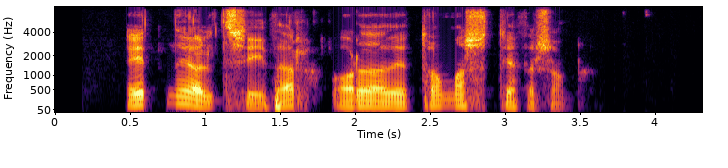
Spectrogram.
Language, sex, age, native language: Icelandic, male, 30-39, Icelandic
